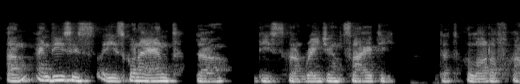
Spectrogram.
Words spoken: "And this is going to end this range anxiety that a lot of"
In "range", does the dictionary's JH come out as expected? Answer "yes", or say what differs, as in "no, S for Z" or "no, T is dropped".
yes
